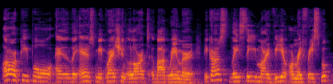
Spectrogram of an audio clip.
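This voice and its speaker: A young Vietnamese man with a slightly higher-pitched voice chats to camera in English, his second language. He overpronounces every word and keeps checking in with "okay?" between fillers. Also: fairly bright tone. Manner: deliberately exaggerated, emphatic pronunciation; frequent "okay?" tags and "uh" fillers. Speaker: English-learning video creator. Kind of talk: casual talk to camera.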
